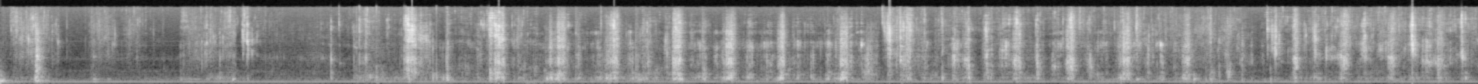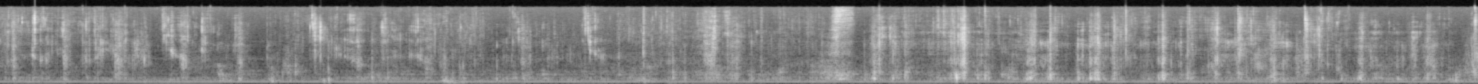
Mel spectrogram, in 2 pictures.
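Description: Close-miked chewing of a salad of crisp raw vegetables (lettuce, cucumber, bell pepper) with chewy white wood ear mushroom: a dense, irregular run of wet, crisp crunches.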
